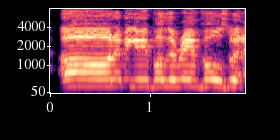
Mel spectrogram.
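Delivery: high, loud, fast gushing praise; mocking sweet praise. Reviewer mocking the doctor praising the nurse, gushing. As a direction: gush it out in a sugary mock voice.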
